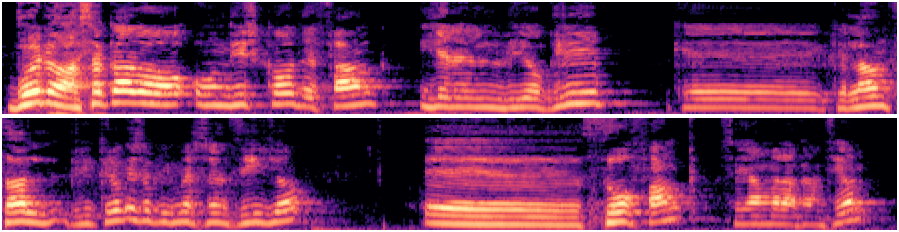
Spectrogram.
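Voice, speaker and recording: A half-hoarse man from Spain co-hosting a podcast in casual chat, joking, laughing often and swearing freely. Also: sits high, unhurried. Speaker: podcast co-host.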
